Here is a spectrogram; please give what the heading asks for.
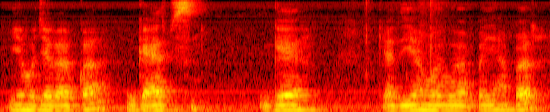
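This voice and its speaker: A man gives a casual shorthand lesson, walking through examples one by one and repeating the same phrases. His voice stays flat and even, with little rise or fall. He is recorded in an echoey room with a faint hiss behind him. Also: mid-range voice. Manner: repetitive, walks through examples step by step. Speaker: shorthand teacher.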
